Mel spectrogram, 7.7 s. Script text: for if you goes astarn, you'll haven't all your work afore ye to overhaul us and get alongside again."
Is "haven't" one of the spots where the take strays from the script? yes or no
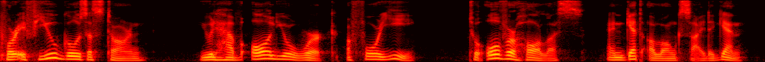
yes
